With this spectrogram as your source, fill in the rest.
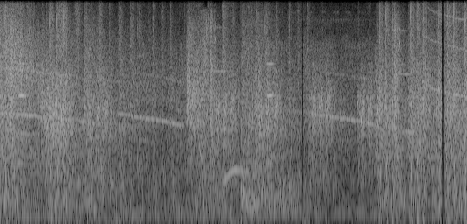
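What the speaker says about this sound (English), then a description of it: "the enemy is definitely trying to dislodge us with that constant artillery fire" Artillery and gunfire in the WWII tactics game Graviteam Tactics: Mius-Front, with a dense, continuous crackle of distant small-arms fire broken by heavier booming blasts, steady and loud from start to finish.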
